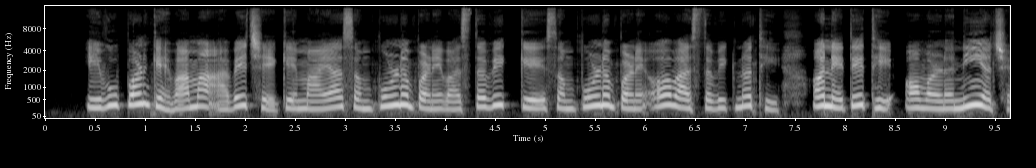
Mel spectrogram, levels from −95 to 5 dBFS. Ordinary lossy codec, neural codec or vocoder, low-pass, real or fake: none; none; 14.4 kHz; real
